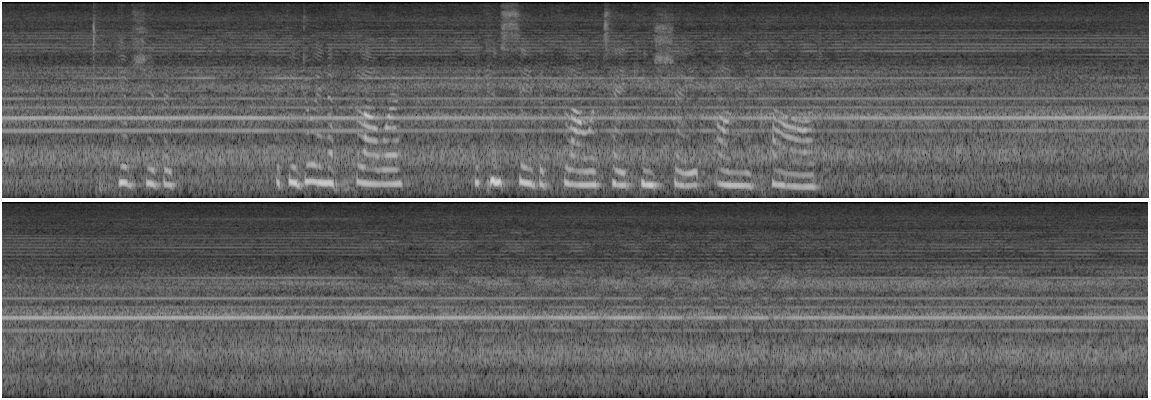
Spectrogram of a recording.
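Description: A heat gun blows with a steady whirring hum.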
